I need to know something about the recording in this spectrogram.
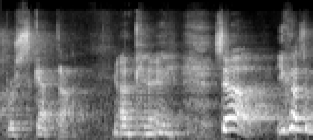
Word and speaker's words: bruschetta: I know people in this country pronounce that bruschetta, but I grew up with a father who was born and raised in Italy, and it's pronounced bruschetta.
